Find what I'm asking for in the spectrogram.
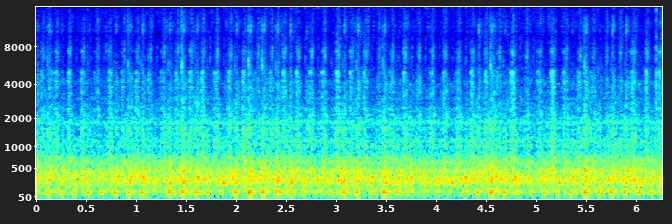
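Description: A Janome sewing machine fitted with a closed toe F foot stitches steadily up close, a fast, even mechanical whirr with rapid regular needle clatter and no voices.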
